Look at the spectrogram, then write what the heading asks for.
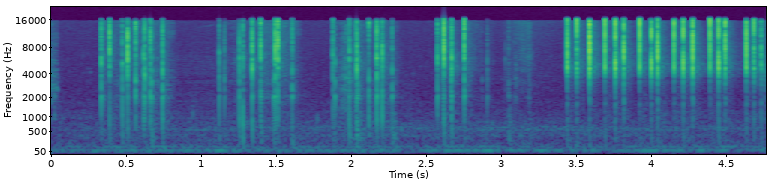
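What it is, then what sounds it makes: Plastic deodorant stick. Long nails tap and scratch the translucent cap and blue casing of a small plastic deodorant stick. The result is quick bursts of sharp, bright clicks and scratches in four clusters, each dying away almost at once. A faint low hum sits underneath.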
